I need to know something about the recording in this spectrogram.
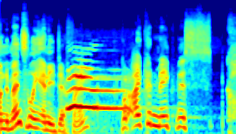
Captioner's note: meow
